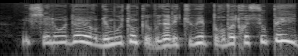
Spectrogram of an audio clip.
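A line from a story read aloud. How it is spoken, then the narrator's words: Trembling woman's voice. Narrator (French): dit la femme d'une voix tremblante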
